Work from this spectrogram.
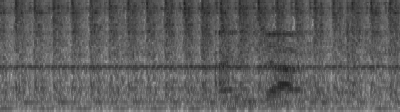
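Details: Serviced embroidery machine, previously jamming with skipping bobbin-case hook; test-stitching lettering: rapid even stitching chatter, steady motor hum, no jams or knocks; running normally. Renewed jamming would indicate worn dynamo shaft.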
